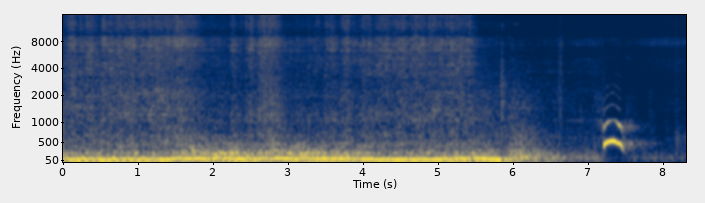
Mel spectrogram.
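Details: 1946 Chevy truck rat rod engine: deep, loud, even rumble with a steady low beat for several seconds before shutting off; running normally through the open exhaust; oil pressure took a while to come up after start-up, cause unknown.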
